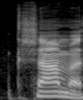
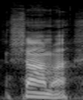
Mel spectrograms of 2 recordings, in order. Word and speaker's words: Kshama: to oh sorry shama the k is silent shama i want to is it a problem it's not actually silent but i but you know what even indians find it hard to say it so here you go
